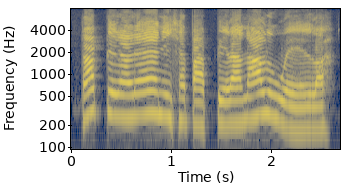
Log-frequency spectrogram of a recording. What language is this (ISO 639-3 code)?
fin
